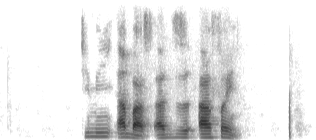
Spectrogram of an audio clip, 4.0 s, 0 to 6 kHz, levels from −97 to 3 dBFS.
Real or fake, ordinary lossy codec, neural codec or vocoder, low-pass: real; Opus, 24 kbps; none; 5.4 kHz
